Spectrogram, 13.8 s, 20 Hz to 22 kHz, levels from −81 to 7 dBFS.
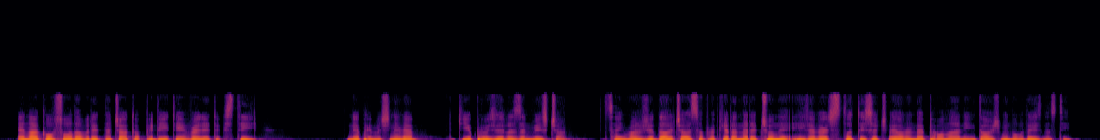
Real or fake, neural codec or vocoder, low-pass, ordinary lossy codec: fake; codec, 16 kHz, 0.5 kbps, FunCodec, trained on Chinese and English, 25 frames a second; 7.2 kHz; none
